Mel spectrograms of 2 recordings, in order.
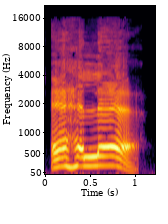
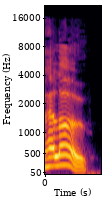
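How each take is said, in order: First: The greeting is said in an exaggerated, very posh way. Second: The greeting is said in a plain, everyday way. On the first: "That's a very posh way of saying, oh, hello" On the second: "when two people meet each other, they might say, oh, hello"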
